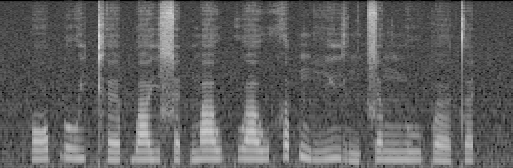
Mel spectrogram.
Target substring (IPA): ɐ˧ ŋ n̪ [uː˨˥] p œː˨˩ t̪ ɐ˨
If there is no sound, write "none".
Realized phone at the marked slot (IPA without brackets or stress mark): uː˨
